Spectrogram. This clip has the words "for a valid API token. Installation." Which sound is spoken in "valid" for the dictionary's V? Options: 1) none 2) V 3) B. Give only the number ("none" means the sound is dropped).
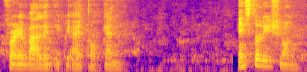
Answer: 3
